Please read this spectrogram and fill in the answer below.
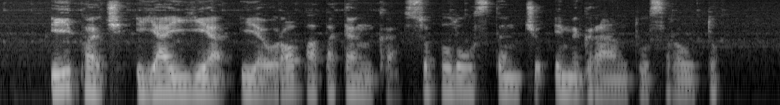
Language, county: Lithuanian, Alytus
